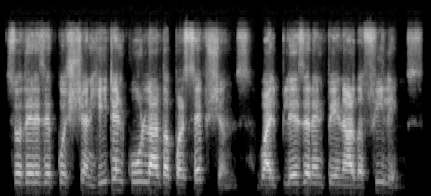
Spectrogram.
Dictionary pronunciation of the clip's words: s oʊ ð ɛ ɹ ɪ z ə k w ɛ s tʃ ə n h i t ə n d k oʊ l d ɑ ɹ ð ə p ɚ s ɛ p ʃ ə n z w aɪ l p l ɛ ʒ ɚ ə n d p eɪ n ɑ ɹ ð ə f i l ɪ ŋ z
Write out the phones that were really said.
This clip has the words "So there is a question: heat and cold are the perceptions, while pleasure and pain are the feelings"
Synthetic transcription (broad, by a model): s oʊ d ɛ ɹ ɪ z ə k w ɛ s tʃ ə n h i t ə n d k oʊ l ɑ ɹ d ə p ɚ s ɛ p ʃ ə n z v aɪ l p l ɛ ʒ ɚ ə n d p eɪ n ɑ ɹ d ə f i l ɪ ŋ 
